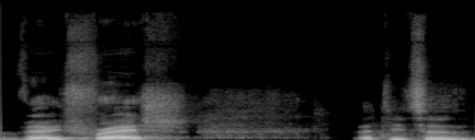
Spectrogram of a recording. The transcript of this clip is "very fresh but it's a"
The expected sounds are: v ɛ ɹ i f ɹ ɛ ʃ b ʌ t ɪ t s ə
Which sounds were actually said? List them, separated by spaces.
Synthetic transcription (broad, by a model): v ɛ ɹ i f ɹ ɛ ʃ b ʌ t ɪ t s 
